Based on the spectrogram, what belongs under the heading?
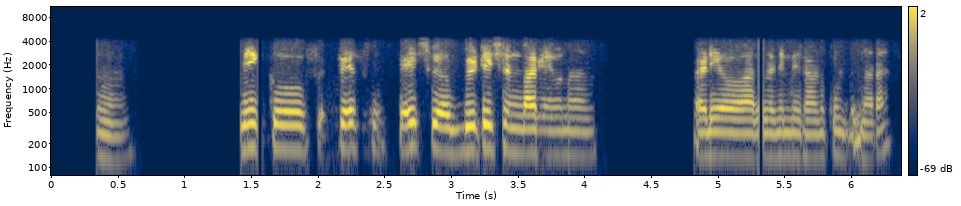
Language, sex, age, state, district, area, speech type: Telugu, male, 30-45, Andhra Pradesh, Chittoor, rural, conversation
